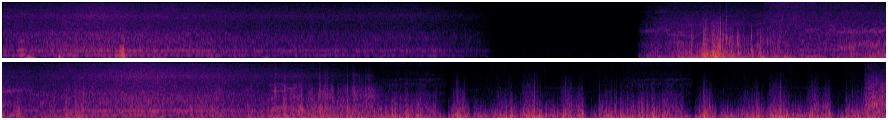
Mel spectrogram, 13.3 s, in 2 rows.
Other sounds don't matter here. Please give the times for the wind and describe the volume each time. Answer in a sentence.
The wind can be heard from 4.8 to 13.2 s, getting quieter then louder.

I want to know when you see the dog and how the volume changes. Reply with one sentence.
The dog can't be heard in this clip.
